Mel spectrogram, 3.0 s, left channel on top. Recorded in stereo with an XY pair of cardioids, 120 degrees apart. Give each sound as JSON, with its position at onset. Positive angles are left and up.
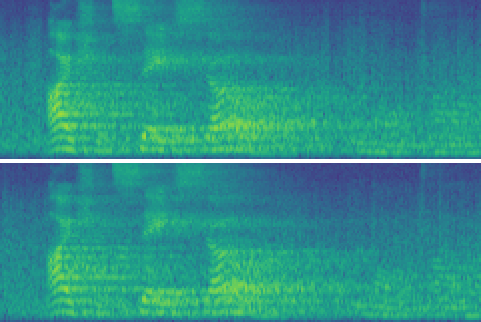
{"t": 0.3, "sound": "a woman speaking", "azimuth_deg": 15, "distance_m": 1.2}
